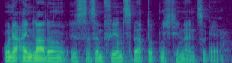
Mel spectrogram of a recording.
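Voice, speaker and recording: A man playing a resolute vampire in a role-play audio drama, speaking in a measured, matter-of-fact way. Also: fairly low pitch, fairly even intonation, warm tone, close to an everyday voice. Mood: firm. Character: Nick, resolute male vampire with a dog.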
